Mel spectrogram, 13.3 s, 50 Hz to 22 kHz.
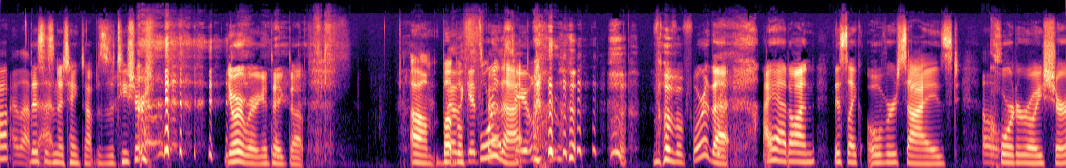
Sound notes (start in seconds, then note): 1.7 laughs; 6.4 laugh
